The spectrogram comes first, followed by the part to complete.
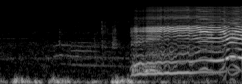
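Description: A toddler's loud, high-pitched drawn-out call that starts a little past halfway and wavers in pitch, with a few soft low thumps before it.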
